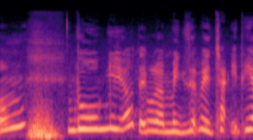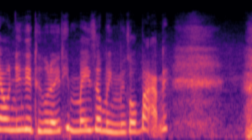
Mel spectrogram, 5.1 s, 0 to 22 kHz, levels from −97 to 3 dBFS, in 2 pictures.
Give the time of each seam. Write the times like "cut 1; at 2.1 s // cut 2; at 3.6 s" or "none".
cut 1; at 1.5 s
